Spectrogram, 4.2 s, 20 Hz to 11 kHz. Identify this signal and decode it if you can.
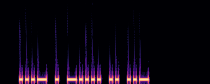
Morse code, heard as a keyed tone, about 20 wpm, 700 Hz. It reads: VE6IU
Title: DXCC-100 Call Signs - 5 Characters - Repeated 3x - 20wpm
